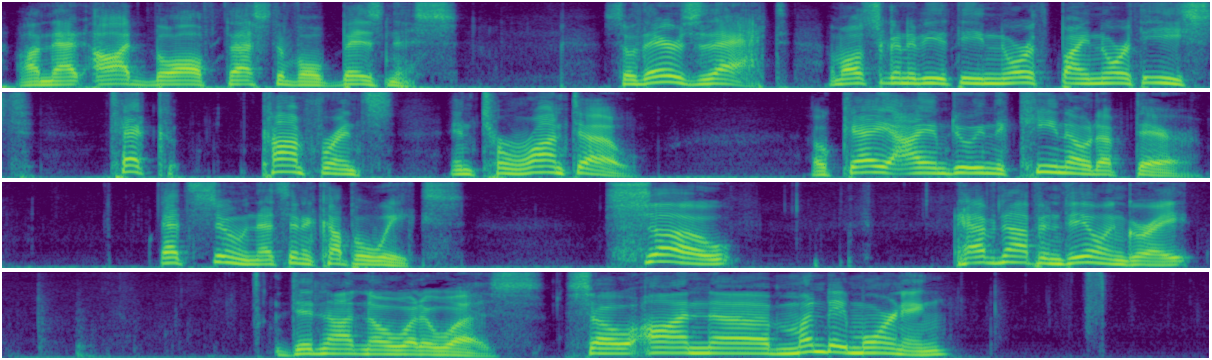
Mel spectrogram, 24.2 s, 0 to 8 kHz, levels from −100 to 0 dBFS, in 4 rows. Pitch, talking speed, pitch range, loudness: 155 Hz, 135 wpm, 125-180 Hz, -16 LUFS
